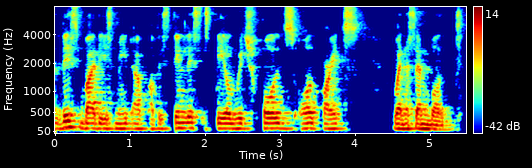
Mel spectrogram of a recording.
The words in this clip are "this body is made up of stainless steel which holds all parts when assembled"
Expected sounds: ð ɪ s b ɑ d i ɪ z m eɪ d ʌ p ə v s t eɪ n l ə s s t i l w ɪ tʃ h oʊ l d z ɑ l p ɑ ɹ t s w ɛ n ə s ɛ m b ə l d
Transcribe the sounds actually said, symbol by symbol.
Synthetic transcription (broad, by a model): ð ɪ s b ɑ d i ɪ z m eɪ d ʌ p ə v s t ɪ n l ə s s t i l w ɪ tʃ h oʊ l d s ɑ l p ɑ ɹ t s w ɛ n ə s ɛ m b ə l d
